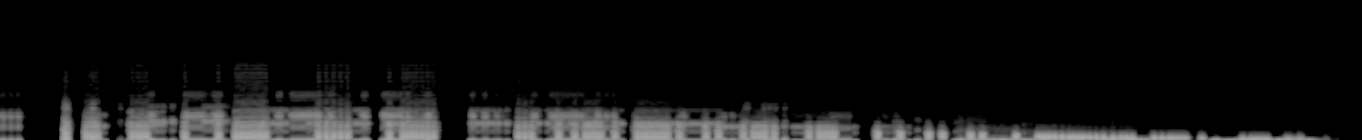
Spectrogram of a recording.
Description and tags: Abstract Drilling Effect
Please check up my commercial portfolio.
Your visits and listens will cheer me up!
Thank you.
electronic, synth, sfx, soft, drill, electronica, digital, effekt, Abstract, effect, software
